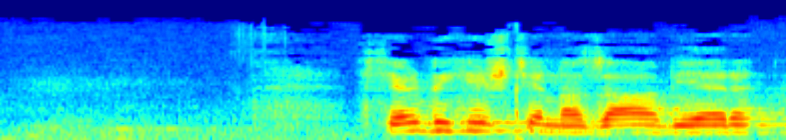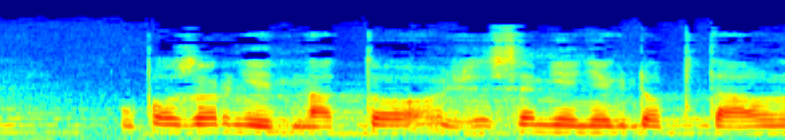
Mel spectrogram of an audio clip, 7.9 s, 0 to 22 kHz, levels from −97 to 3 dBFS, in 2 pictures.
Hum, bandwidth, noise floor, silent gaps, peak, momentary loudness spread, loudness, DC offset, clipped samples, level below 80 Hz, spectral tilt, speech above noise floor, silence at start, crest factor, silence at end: none; 11.5 kHz; -47 dBFS; none; 0 dBFS; 6 LU; -18 LUFS; under 0.1%; under 0.1%; -54 dBFS; -5.5 dB/octave; 29 dB; 0.6 s; 18 dB; 0 s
